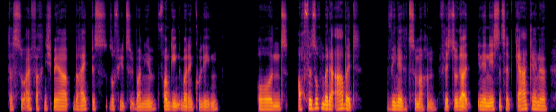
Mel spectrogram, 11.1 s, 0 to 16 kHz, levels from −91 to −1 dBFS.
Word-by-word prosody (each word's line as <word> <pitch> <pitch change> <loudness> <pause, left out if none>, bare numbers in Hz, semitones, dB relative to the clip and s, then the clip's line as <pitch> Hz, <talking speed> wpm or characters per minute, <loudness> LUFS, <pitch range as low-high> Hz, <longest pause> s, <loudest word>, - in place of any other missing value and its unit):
dass - - -7
du - - -3
einfach - - -4
nicht - - -9
mehr 100 0 +2
bereit 110 +2 -2
bist, 115 -1 -6
so 110 - -6
viel 105 -2 -7
zu 95 - -7
übernehmen, 95 +4 -3
vor 110 - +1
allem 105 - +1
gegenüber 100 0 0
deinen 90 0 -3
Kollegen. 95 +6 -4 0.8
Und 105 -1 +1 0.2
auch 110 0 0
versuchen, 140 +1 +4
bei 125 - +8
der 120 - +3
Arbeit 115 -2 +2 0.5
weniger 110 -3 +2
zu - - -2
machen. 90 +4 -3
Vielleicht 100 -1 -3
sogar 100 -1 +6 0.2
in 110 - 0
der 105 - +5
nächsten 105 0 +2
Zeit 90 - -6
gar 120 +5 +2
keine 115 -4 0
105 Hz, 180 wpm, -25 LUFS, 100-115 Hz, 0.8 s, bei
